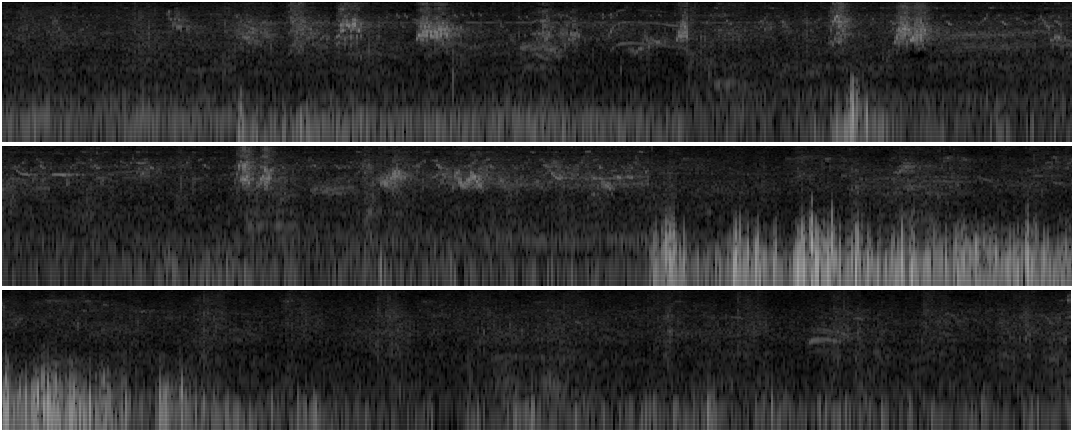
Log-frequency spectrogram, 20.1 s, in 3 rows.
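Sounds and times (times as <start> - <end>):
low steady rumble: 0.0 - 4.3
birds chirping: 0.0 - 20.0.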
